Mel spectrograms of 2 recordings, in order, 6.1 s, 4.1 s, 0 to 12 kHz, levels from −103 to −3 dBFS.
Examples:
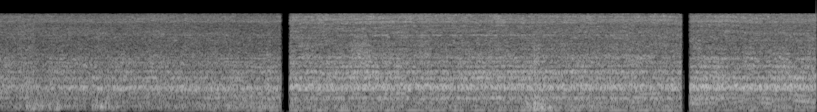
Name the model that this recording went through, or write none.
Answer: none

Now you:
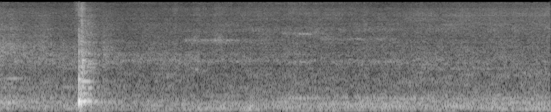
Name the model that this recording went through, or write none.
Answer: autoencoder, DAC-VAE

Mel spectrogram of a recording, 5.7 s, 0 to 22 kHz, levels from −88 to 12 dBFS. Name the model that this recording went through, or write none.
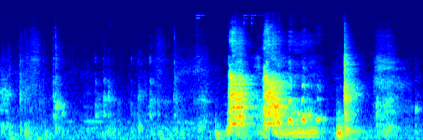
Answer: none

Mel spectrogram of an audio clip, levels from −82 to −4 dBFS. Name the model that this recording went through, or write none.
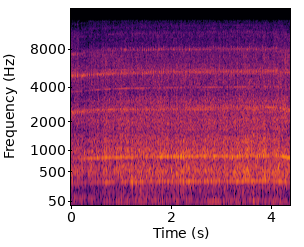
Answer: none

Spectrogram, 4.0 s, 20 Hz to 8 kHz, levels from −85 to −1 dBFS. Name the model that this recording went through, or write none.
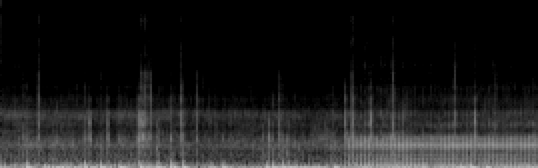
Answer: vocoder, Vocos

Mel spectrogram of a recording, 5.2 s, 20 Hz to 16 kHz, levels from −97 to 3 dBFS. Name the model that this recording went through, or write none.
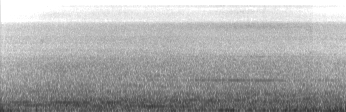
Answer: none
